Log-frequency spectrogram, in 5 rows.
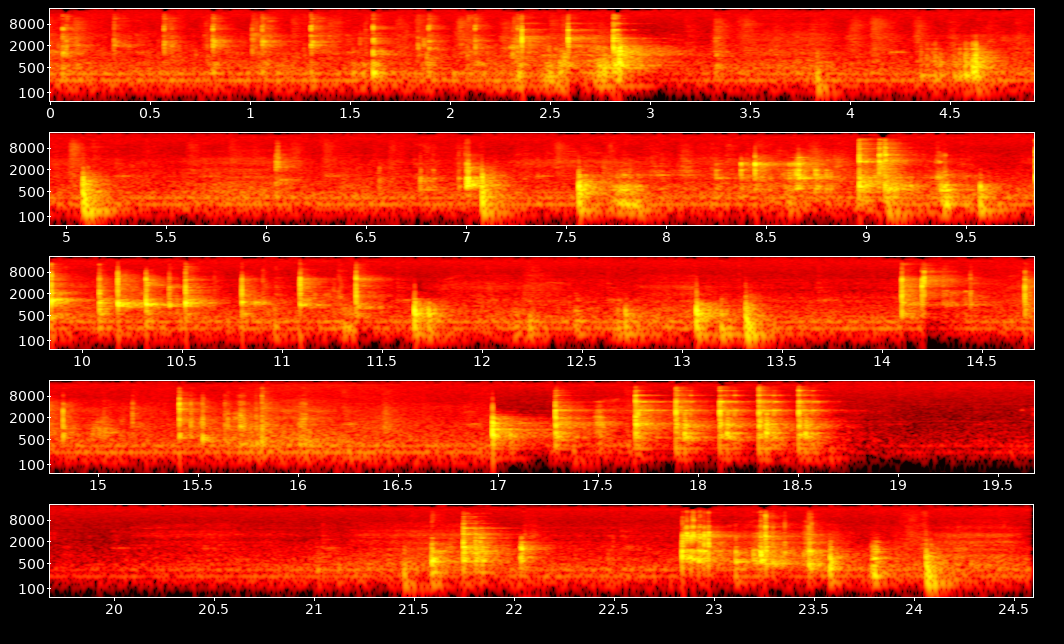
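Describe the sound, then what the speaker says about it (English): A utensil scrapes and knocks against a bowl while real mayonnaise is stirred into a crabcake mixture, producing irregular clinks and clatters with short pauses, close and fairly quiet. "I'm going to add a 1/4 cup of real mayonnaise versus fake mayonnaise. I want to kind of mix that in."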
